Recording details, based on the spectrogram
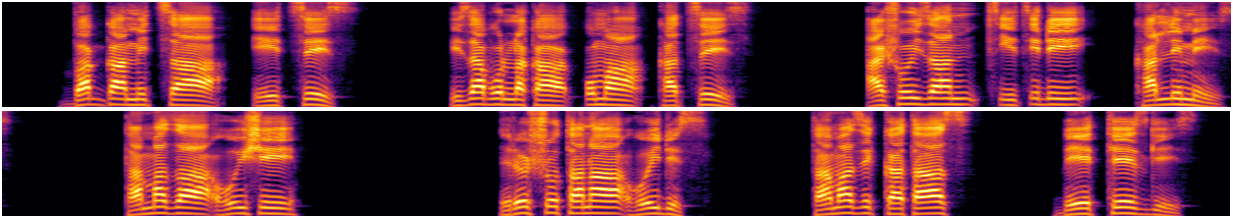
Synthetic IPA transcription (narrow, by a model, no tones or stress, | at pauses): bɐɡːɐmɪt͡sːaː | e̞ːt͡sːe̞ːs | ʔɪzɐbɔlːɐkɐkʼʊmɐkɐt͡sːe̞ːs | ʔɐʃɔjzɐnt͡sʼiːt͡sʼːɪd̪ɪ | kɐlːɪmḛːs | t̪ɐmɐzɐhɔjʃɛ | ʔɛɾɛʃːɔt̪ɐnɐhɔjd̪ɛs | t̪ɐmɐzɪkːɐt̪aːs | be̞ːt̪ːe̞ːs̬ɡḛːs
